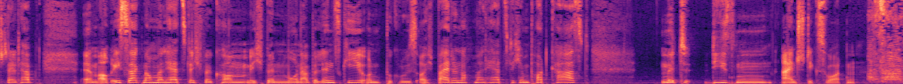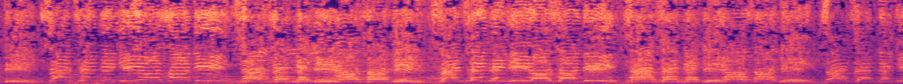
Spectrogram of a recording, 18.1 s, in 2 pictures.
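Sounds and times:
speech: 0.0s - 9.3s
crowd of women chanting a slogan: 8.6s - 18.0s.

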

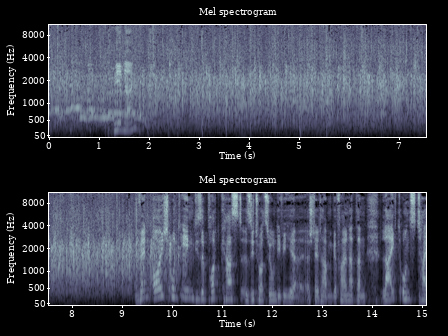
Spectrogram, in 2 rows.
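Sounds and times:
audience applause: 0.0s - 10.6s
speech: 1.3s - 1.9s, 9.3s - 15.0s.

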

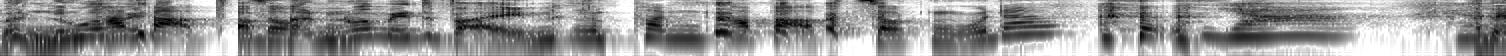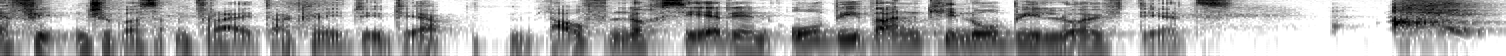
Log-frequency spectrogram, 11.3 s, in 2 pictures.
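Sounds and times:
speech: 0.0s - 11.2s
laughter: 2.5s - 3.5s
person sneezing: 10.8s - 11.2s.

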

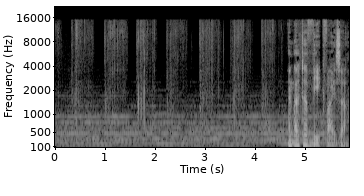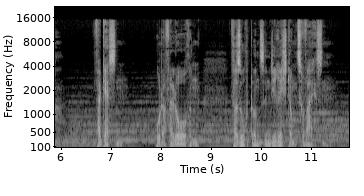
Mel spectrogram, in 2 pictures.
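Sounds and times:
crunching footsteps: 0.0s - 4.7s
speech: 4.6s - 6.0s, 6.7s - 7.3s, 7.9s - 11.5s.

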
